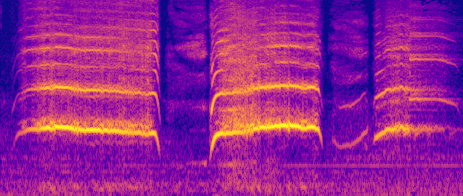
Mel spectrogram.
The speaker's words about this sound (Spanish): Un par de segundos más tarde, pasaron y salieron algunos policías, sacando a la señora de la casa en su silla de ruedas y esposada. La señora estaba descontrolada, tenía mucha ira, gritaba.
